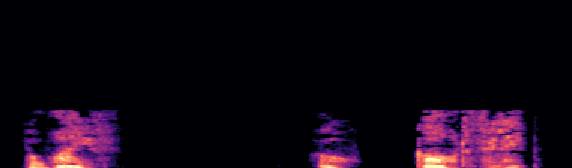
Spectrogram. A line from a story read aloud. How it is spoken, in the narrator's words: she whispered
